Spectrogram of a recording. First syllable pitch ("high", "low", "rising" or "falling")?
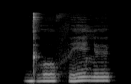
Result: low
